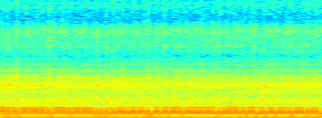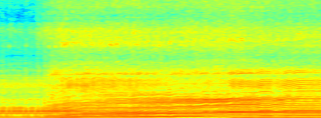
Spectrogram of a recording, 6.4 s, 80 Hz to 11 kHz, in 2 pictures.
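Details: MDS 68 FS Pro engine during break-in at operating temperature, still tight: crisp steady buzz climbing smoothly to a higher even pitch and holding cleanly; running well, better than with the idle bar plug.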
